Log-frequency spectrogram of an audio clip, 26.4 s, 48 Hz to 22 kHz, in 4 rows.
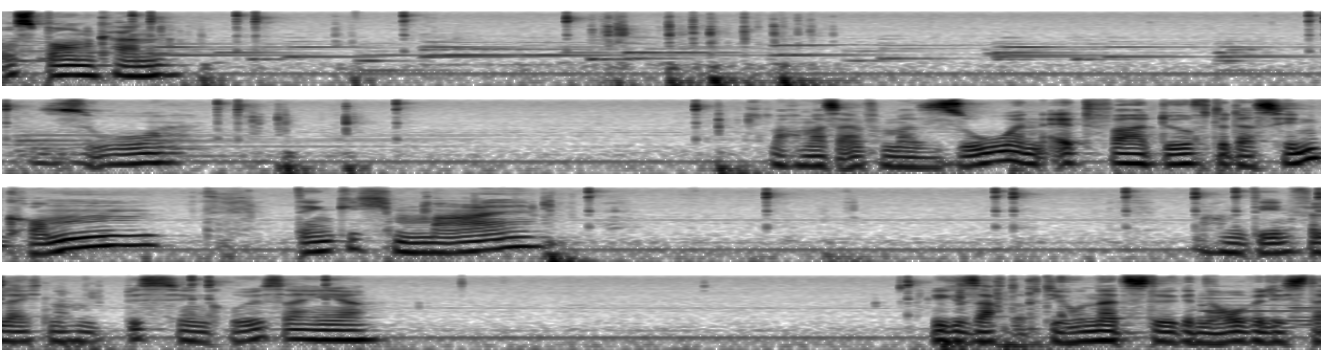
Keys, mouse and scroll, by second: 0.6-3.0 right drag, 2.0-3.8 drag, 3.3 r, 6.7-8.4 drag, 7.6 right click, 9.6 click, 10.2 a, 15.9 b, 17.2 s, 18.2-23.1 drag, 20.0 s, 24.4 a, 24.8 Tab, 25.2-26.3 middle drag.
